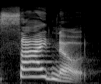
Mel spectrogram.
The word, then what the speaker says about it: side note: side note is pronounced side note side note with stress on side and unstressed on note side note side note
